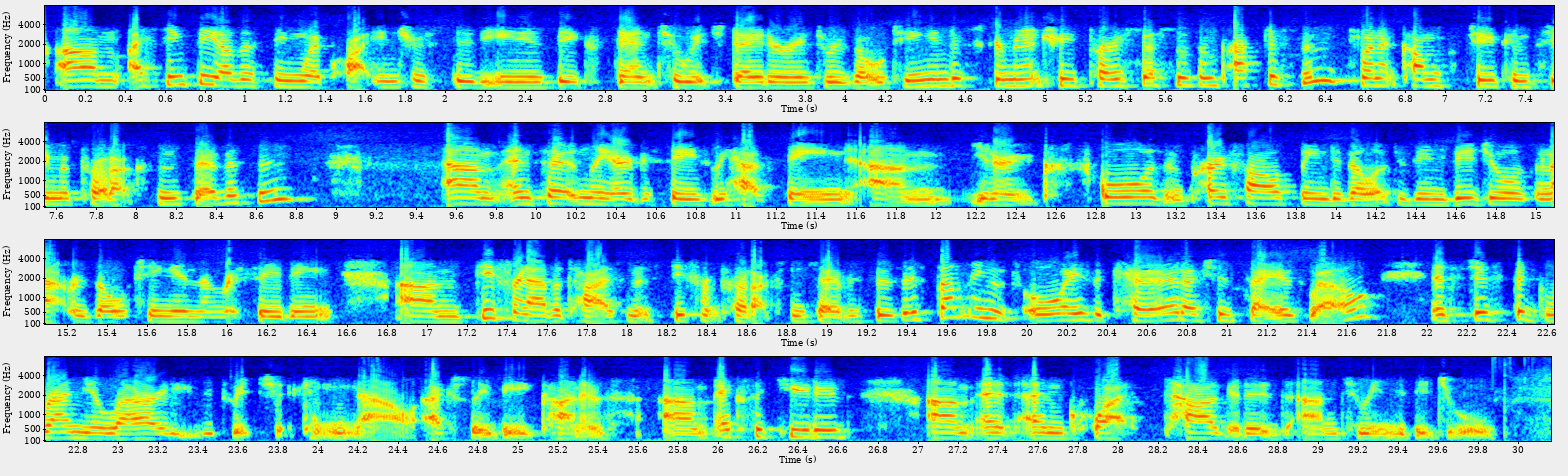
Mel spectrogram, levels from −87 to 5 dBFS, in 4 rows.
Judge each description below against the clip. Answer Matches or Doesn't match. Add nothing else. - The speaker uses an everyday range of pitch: Doesn't match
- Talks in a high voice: Matches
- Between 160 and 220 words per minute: Matches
